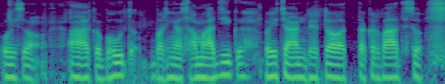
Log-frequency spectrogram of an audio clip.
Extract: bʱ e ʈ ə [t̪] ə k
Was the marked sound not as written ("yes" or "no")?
no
